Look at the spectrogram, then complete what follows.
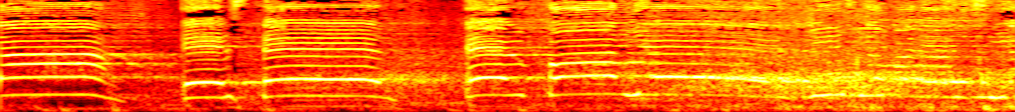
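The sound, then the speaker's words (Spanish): A large crowd in Valencia roars and cheers together, with high-pitched shouts and whoops rising in repeated surges, loud, a collective battle cry marking the start of the Fallas festival. “Es el grito de guerra que marca el inicio de las fallas mañana ya con la primera mascleta desde la plaza del ayuntamiento”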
